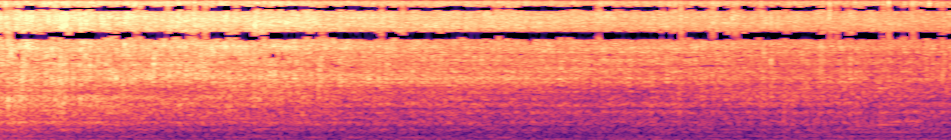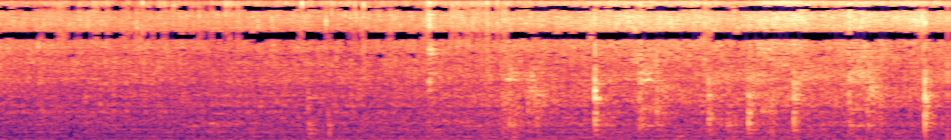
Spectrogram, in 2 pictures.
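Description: Wet onion, garlic, tomato and ginger paste sizzling in hot oil with fried potato cubes in a metal kadhai, a steady hiss loudest as the paste goes in and easing off. From about ten seconds in, a metal spatula scrapes and taps against the pan as the masala is stirred.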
